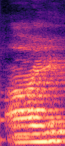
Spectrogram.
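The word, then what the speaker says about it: ع: তারপরে উল্টা দুয়ের নিচের দিকটা বাড়ানো, আইন তার নাম, আইন তার নাম। বাড়ানো তার নাম আইন, তার নাম আইন। আইন উচ্চারণ কেমন হবে? আইন হলকের মাঝ হতে গলা চেপে আদায় হবে।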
